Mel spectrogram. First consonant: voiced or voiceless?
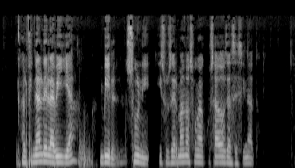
voiced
